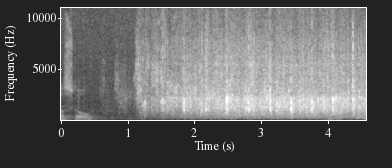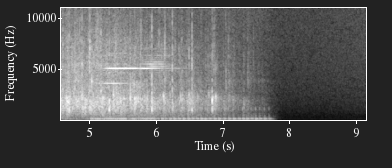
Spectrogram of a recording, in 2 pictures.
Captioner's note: applause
